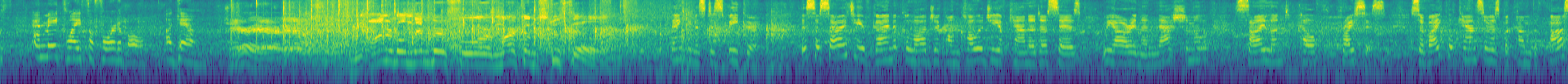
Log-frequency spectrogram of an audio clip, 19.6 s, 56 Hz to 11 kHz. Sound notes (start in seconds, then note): 7.8 some Applause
